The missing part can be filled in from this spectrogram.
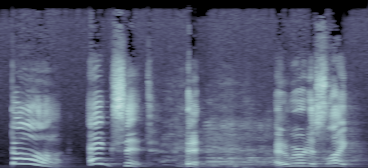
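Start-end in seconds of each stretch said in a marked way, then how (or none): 0.1-1.5 put-on very high-pitched young child's voice. Retelling how a kid who can't read yet answered, in a real high voice. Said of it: "he had a real high voice".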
